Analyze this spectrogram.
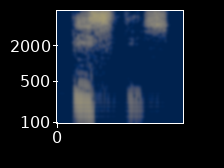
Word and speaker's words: pistis: una palabra griega que se escribe pistis Okay así como el piste pero es pistis y cuando nos relacionamos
